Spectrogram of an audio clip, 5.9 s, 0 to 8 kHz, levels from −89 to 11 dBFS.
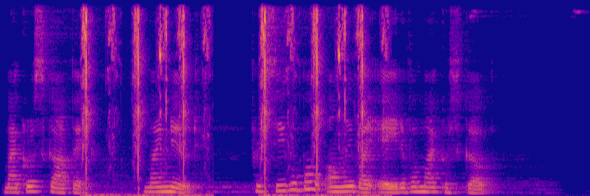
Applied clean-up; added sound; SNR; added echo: none; Scissors; -5 dB; reverberation time 2.8 s.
